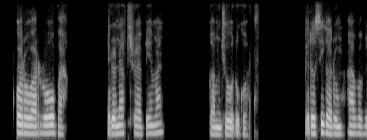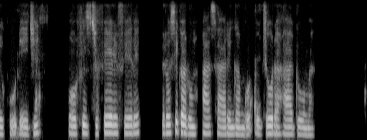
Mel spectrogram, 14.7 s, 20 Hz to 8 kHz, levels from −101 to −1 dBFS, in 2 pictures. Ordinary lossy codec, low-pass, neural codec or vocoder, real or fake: Opus, 24 kbps; 7.2 kHz; codec, 16 kHz in and 24 kHz out, 2.2 kbps, FireRedTTS-2 codec; fake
